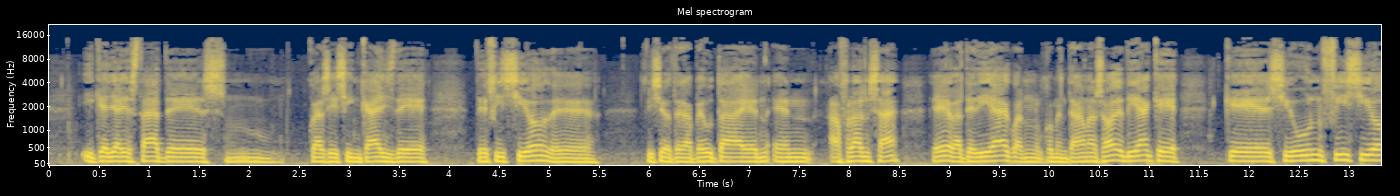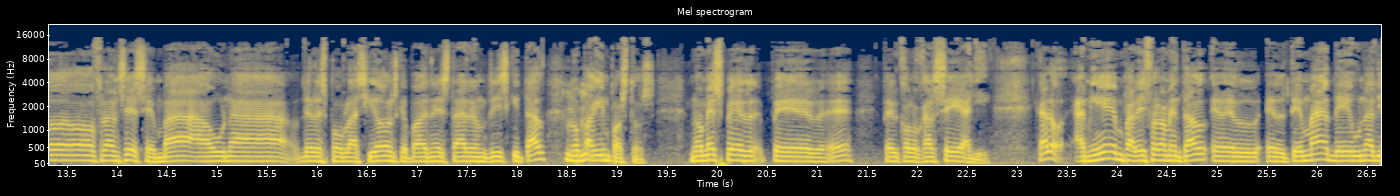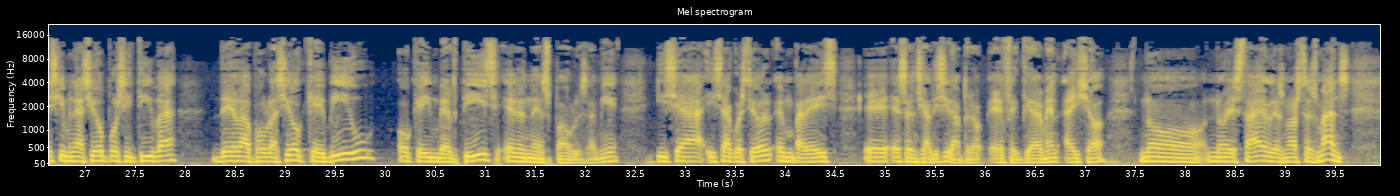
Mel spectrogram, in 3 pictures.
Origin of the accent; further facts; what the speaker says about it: Suera, Valencian Community, Spain; jo ho veig en el meu poble, en Sueras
